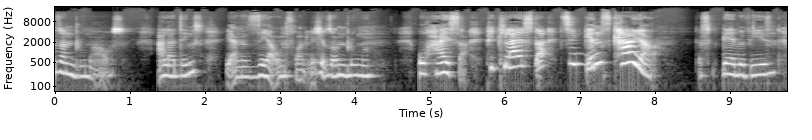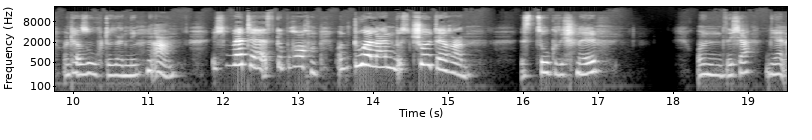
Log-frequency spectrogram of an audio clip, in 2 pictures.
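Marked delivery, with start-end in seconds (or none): 4.8-8.0 high, rising creature exclamation; squeaky creature. A narrator's reading. Creature exclaims nonsense words. 11.8-15.3 accusing creature. A narrator's reading. Creature blames Biene.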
